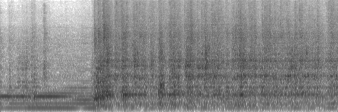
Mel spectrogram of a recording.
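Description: A blender motor hums steadily for a moment, then bursts into a loud, harsh grinding roar as it chops hard chunks of oven-roasted vegetables, including onions, leek, parsley, tomato, mushrooms and carrots, rattling continuously until the end.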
